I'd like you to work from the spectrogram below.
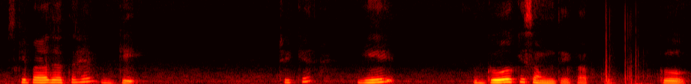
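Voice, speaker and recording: A woman's voice: a little high, expressive, slow, warm tone, husky. A woman teaching an online language lesson, explaining patiently while writing things out and mixing in English phrases. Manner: writes on a board while explaining.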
